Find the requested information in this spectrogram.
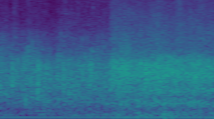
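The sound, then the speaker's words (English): Soft applause from a church audience welcoming a preacher to the front, a faint, even patter of clapping that grows slightly louder midway. “it's nice when you clap at the beginning”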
